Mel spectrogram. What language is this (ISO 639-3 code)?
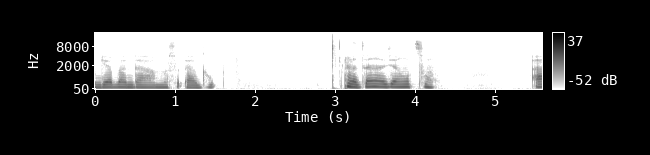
hbb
